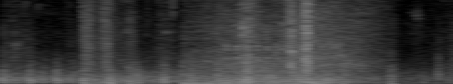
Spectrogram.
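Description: Gunfire in Fortnite, a rapid burst of game shots crackling in quick clusters over about two seconds, moderately loud with no talk.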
